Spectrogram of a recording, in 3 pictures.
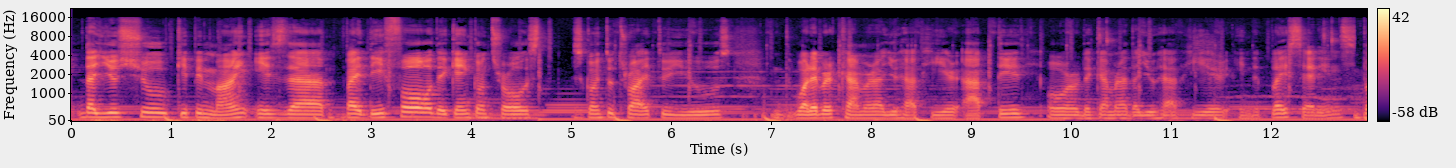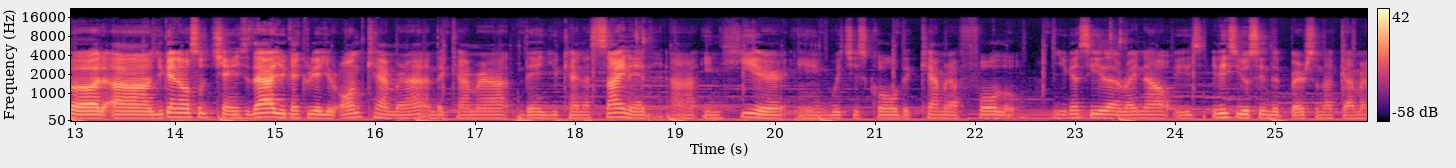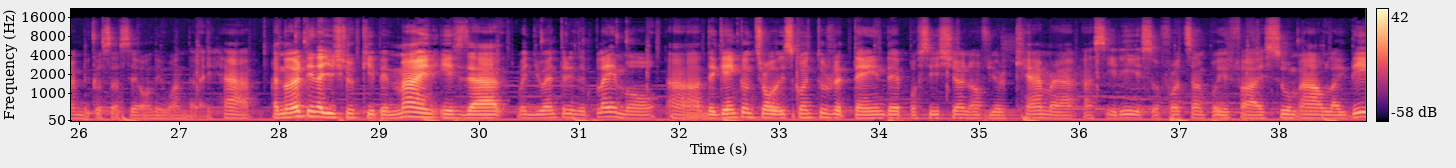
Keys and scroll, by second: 0.0-1.5 typing.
